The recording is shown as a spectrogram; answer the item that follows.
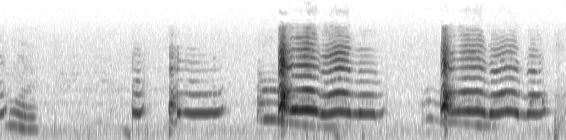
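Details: Pet Chihuahua "talking" as if saying "I love you": short yips, then two long wavering howls, rich in overtones and rising then sagging in pitch, with a lower sliding tone beneath; a person murmurs "Oh" after.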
